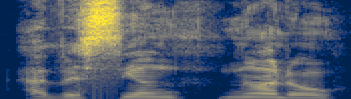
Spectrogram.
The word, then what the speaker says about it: aficionado: It was the coffee aficionado over here that said it. Okay, I'm sorry. I have to know how to pronounce that word.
